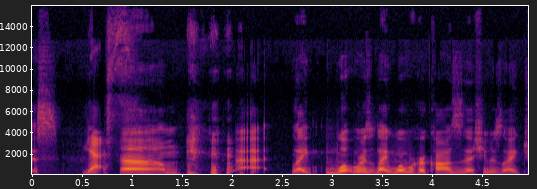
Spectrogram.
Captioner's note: laughing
